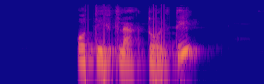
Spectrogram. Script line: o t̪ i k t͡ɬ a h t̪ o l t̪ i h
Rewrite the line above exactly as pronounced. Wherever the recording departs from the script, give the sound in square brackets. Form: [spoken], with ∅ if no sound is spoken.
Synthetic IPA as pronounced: o t̪ i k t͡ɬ a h t̪ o l t̪ i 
